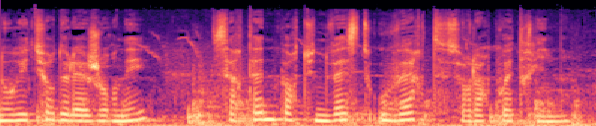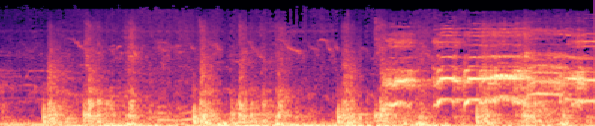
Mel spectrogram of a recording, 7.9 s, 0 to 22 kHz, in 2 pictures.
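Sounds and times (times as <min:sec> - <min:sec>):
speech: 0:00.0 - 0:05.0, 0:06.5 - 0:06.9
chickens clucking: 0:00.0 - 0:07.9
steady farmyard noise: 0:00.0 - 0:07.9
rooster letting out a long strained crow: 0:06.5 - 0:07.9.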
